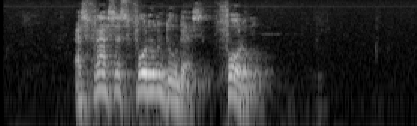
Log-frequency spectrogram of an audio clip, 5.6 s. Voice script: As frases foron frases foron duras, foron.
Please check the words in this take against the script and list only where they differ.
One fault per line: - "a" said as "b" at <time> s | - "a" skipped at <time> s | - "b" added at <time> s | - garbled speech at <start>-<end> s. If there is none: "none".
- "frases foron" skipped at 2.2 s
